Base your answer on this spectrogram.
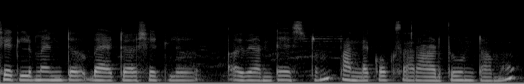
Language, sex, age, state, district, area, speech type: Telugu, female, 18-30, Telangana, Karimnagar, urban, spontaneous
